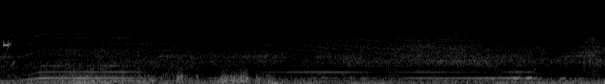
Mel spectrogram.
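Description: The HobbyZone Carbon Cub S2's brushless electric motor and propeller whine rising in pitch as the throttle comes up for takeoff, then holding a steady tone. The tone dips for about a second near two seconds in before steadying again, and fades near the end.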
